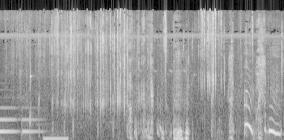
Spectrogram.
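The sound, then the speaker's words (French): Crunchy chewing and crinkling as a lemur bites through tough leaves and tamarind pods, with irregular snaps and rustles, a short low tone early on and faint squeaky calls near the end. “Le lémurien a stoppé sa course pour manger les feuilles coriaces et les gousses de tamarinier.”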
